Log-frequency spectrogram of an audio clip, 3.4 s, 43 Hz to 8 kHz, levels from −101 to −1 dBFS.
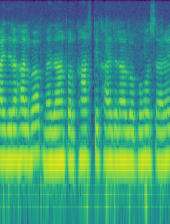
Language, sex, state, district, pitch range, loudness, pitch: Bhojpuri, female, Uttar Pradesh, Deoria, 185-195 Hz, -15 LUFS, 190 Hz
